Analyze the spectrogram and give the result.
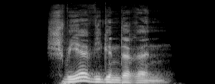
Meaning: inflection of schwerwiegend: 1. strong genitive masculine/neuter singular comparative degree 2. weak/mixed genitive/dative all-gender singular comparative degree
- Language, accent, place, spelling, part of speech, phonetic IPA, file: German, Germany, Berlin, schwerwiegenderen, adjective, [ˈʃveːɐ̯ˌviːɡn̩dəʁən], De-schwerwiegenderen.ogg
